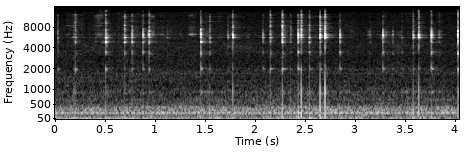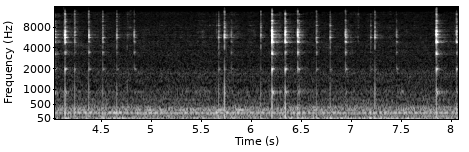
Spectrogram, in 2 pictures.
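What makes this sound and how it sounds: Light, irregular taps on a ceramic fall bowl with a leaf texture inside; it still has a little residual chocolate in it from holding chocolates. Each tap is a short, bright clink that dies almost instantly, heard over a steady low hum.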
